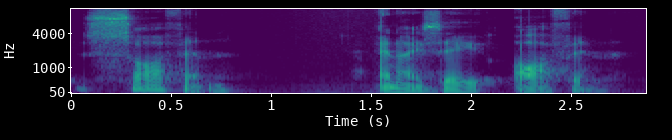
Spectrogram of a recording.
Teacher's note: With both words, I don't pronounce the T.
